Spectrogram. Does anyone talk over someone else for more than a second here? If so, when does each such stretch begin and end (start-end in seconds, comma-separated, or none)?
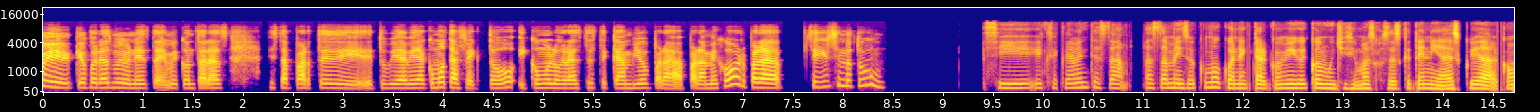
none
